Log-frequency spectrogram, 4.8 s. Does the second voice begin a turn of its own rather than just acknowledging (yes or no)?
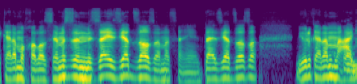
no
